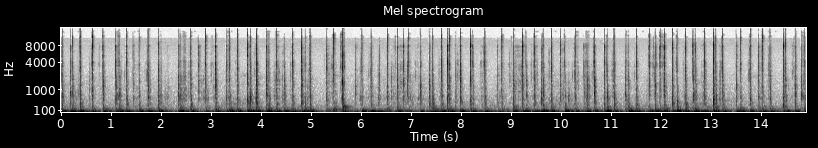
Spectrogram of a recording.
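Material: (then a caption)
Plastic. Fingertips type rapidly on a full-size plastic computer keyboard with a colour-changing backlight, with one hand working the numpad. A steady stream of short, dry, bright clicks and taps runs throughout with almost no ring, over a constant low hum. There are only brief pauses between bursts.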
